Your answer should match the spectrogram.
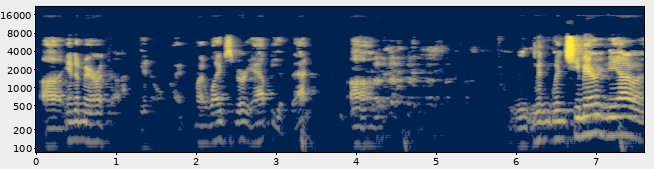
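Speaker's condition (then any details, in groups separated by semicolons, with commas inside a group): Cleft palate; 10 years braces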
